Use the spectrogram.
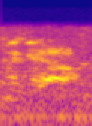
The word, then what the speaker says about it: McGough: It's McGow. McGough.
